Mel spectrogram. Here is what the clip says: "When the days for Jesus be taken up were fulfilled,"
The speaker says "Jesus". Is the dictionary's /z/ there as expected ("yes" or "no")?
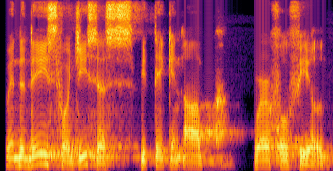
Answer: no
